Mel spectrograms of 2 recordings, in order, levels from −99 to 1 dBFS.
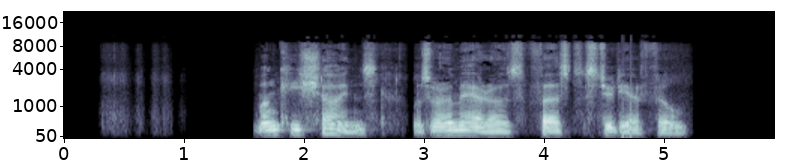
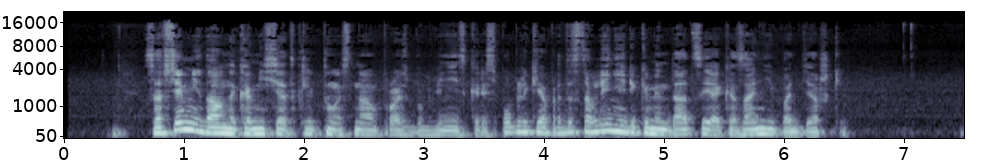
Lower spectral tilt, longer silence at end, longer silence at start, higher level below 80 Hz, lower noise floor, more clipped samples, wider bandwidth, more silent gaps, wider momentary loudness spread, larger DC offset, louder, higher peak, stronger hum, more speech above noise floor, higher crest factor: second, -4.5 dB/octave vs -6.5 dB/octave; second, 0.75 s vs 1 s; first, 1.6 s vs 0.4 s; second, -56 dBFS vs -50 dBFS; about the same, -60 dBFS vs -60 dBFS; neither; second, 9.6 kHz vs 16.5 kHz; neither; second, 9 LU vs 12 LU; neither; first, -20 LUFS vs -26 LUFS; first, -2 dBFS vs -8 dBFS; neither; first, 40 dB vs 35 dB; about the same, 20 dB vs 18 dB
